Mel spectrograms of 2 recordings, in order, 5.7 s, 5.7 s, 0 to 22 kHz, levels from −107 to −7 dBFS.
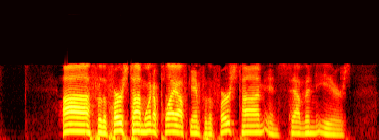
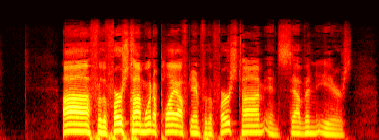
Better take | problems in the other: second | garbled, watery; badly; nothing above 4 kHz; slightly in the second

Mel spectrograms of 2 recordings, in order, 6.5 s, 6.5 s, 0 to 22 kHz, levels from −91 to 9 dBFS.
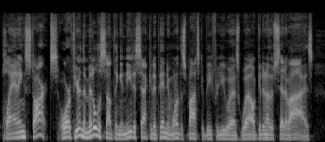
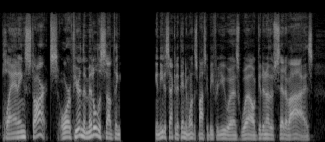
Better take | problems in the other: first | audio freezing; at 2.5 s for 0.5 s

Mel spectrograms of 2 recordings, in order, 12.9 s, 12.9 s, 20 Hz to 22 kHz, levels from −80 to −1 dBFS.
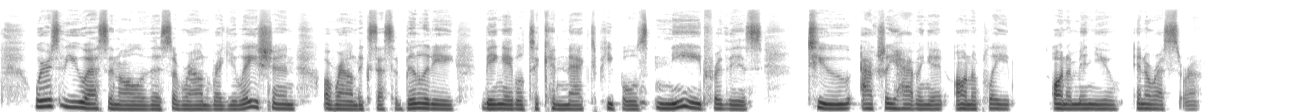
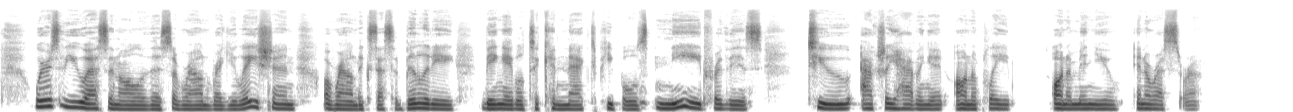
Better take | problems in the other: neither | none

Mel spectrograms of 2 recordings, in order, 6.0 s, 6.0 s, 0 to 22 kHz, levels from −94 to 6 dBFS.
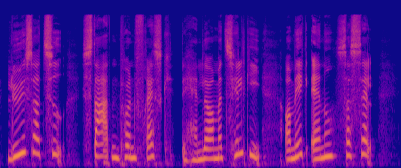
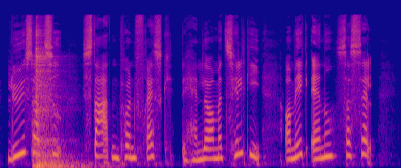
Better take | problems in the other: first | door banging; loud; at 0.5 s; peak 1 dB above the speech

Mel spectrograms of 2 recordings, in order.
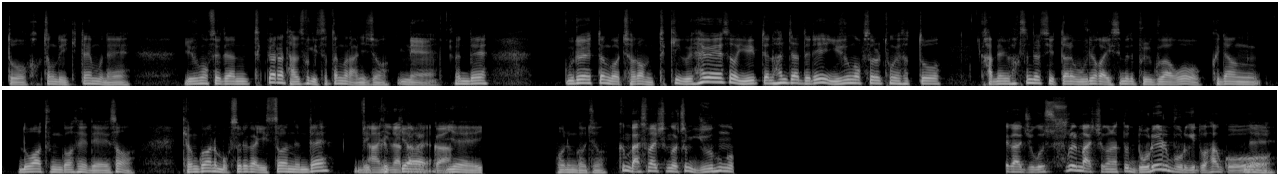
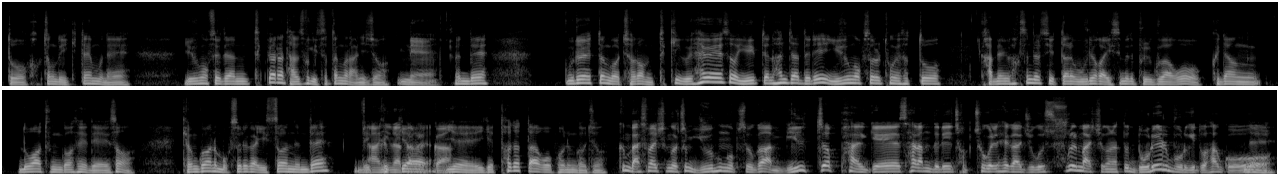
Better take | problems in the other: second | audio cutting out; at 18 s for 0.5 s and at 20 s for 2.5 s

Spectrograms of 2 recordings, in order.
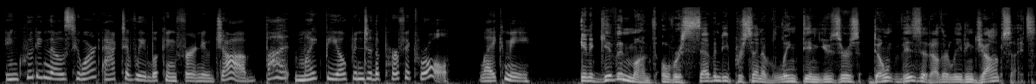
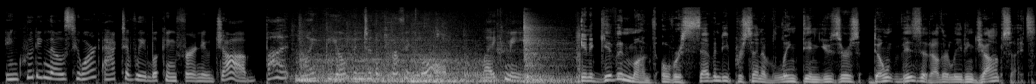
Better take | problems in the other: first | door banging; loud; from 3 to 6 s; peak 3 dB above the speech

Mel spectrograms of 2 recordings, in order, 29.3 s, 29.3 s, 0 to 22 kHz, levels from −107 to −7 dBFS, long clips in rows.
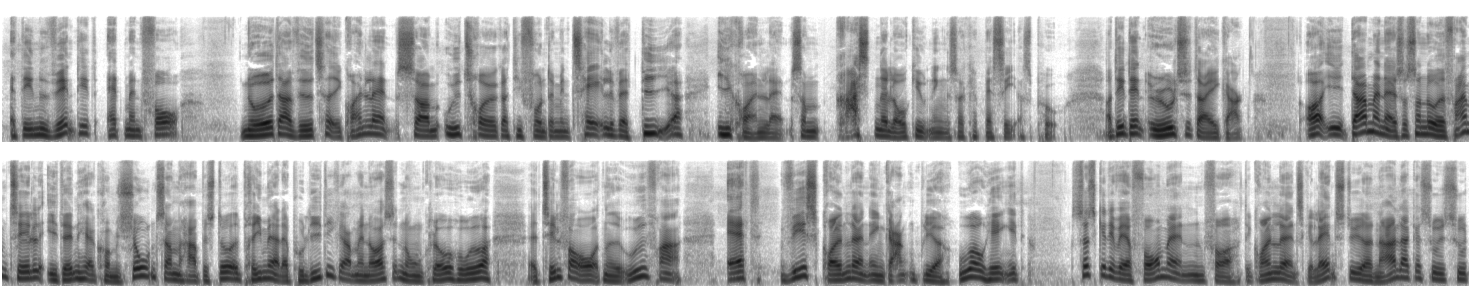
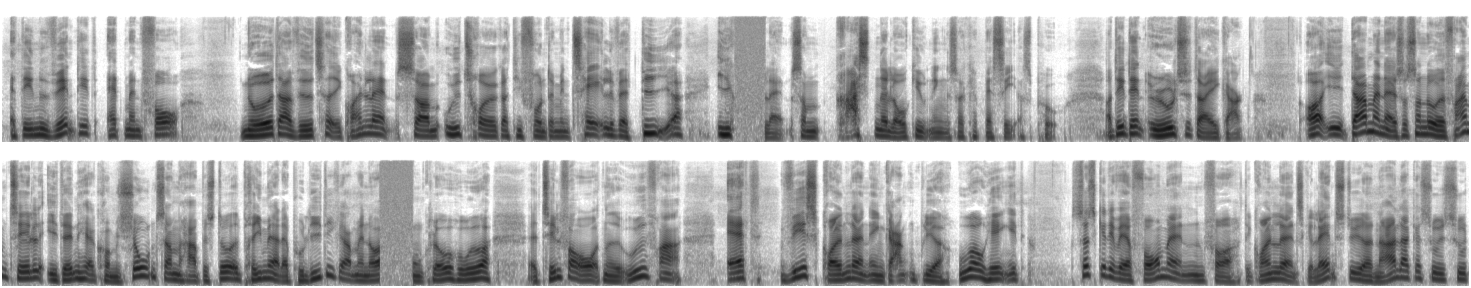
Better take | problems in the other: first | audio cutting out; filled with static; at 7.5 s and at 18 s

